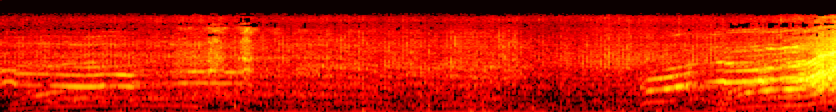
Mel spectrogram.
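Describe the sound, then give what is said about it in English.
Cats on a porch, Smokey, a longer-haired cat, and Carbon, yowl and caterwaul in long, wavering cries: a drawn-out moan opens, then after a lull a louder, harsher screech swells and builds to a raspy climax. “So Smokey is the cat on the right here. He's a little more long hair.”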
